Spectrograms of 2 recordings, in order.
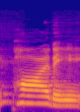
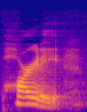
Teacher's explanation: there are some dialects in the U.S. alone that drop the R before a consonant · Shown in: first take · and may say potty instead of party.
